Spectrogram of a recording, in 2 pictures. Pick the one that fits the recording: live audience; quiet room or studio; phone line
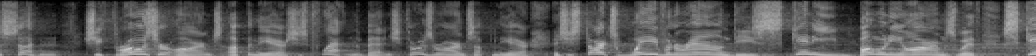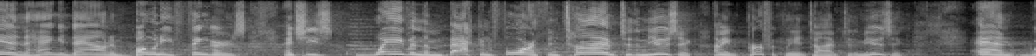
live audience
